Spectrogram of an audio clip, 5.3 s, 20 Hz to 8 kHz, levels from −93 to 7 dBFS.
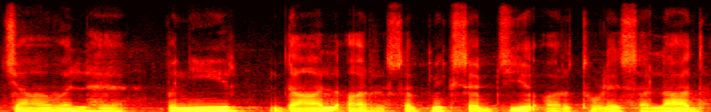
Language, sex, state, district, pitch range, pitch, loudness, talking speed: Hindi, male, Jharkhand, Ranchi, 105-125 Hz, 110 Hz, -16 LUFS, 125 wpm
